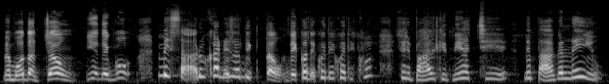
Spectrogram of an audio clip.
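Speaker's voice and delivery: very high, loud frantic pleading; manic insistence. Acted. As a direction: insist wildly at the top of the pitch. Madman frantically insists he's sane. (पागलपन भरी ऊँची, उतावली ज़िद)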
